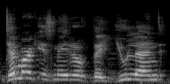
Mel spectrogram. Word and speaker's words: Jylland: Denmark is made of the Jylland, not Jutland, peninsula that connects to Germany in the south, as well as 1,419 islands.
